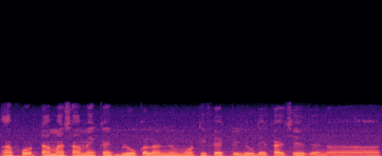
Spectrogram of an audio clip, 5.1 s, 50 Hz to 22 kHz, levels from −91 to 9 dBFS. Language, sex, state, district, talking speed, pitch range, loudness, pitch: Gujarati, male, Gujarat, Gandhinagar, 175 wpm, 150-160 Hz, -15 LUFS, 155 Hz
